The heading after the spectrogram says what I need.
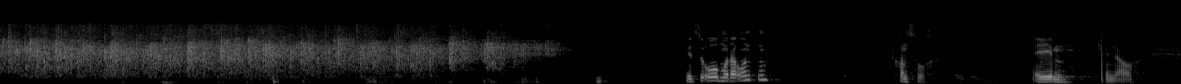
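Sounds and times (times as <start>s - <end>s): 
audience applause: 0.0s - 5.8s
speech: 6.9s - 7.8s, 9.0s - 9.4s, 10.3s - 11.7s.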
